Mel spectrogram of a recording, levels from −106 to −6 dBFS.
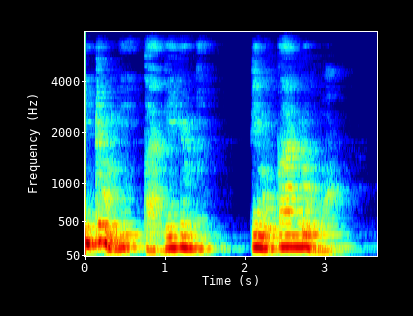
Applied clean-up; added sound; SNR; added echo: none; none; none; reverberation time 0.6 s.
